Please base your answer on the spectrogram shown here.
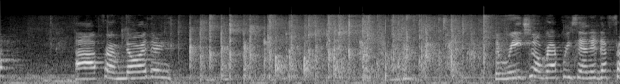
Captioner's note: applause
